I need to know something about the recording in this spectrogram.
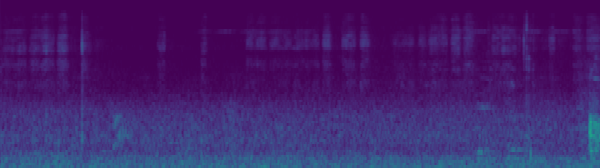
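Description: Felt-tip marker writing on a whiteboard: faint short scratches and squeaks of the pen strokes over a steady background hiss.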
